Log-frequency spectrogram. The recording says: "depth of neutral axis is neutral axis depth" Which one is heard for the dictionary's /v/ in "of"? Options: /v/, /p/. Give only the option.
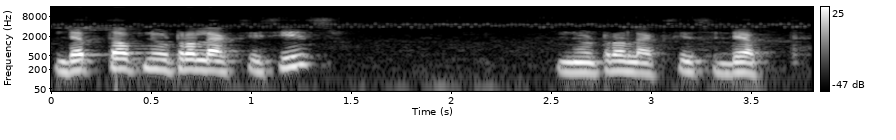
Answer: /p/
